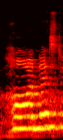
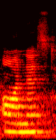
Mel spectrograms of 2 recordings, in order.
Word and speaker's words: honest: हॉनेस्ट नहीं पढ़ना है. अगर आप इसको हॉनेस्ट इस तरह से हम इसको प्रोनाउंस करते होते तो फिर तो डेफिनेटली हमने इसके साथ ए ही यूज़ करना था. लेकिन जो इसका करेक्ट जो बोलने का तरीका है वो क्या है? ऑनेस्ट है.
